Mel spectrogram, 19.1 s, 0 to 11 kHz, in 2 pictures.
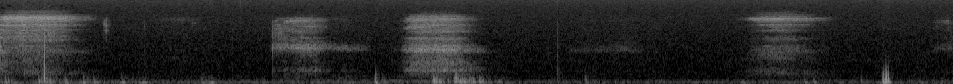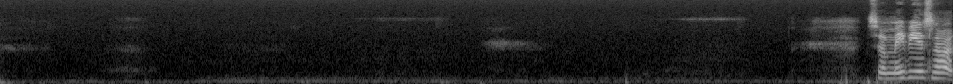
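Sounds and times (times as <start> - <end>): person breathing close to microphone: 0.0 - 1.1, 2.7 - 5.1, 7.4 - 11.2, 11.9 - 15.2, 16.1 - 18.2.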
